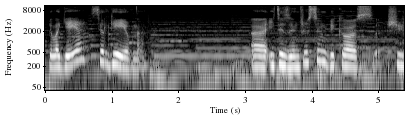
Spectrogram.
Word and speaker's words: Pelageya Sergeyevna: Her full name is pronounced Pelageya Sergeyevna.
